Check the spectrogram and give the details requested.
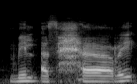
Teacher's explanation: ہا کو گلے سے کرنا ہے، وقفن یعنی یہاں پر ہمیں ٹھہرنا ہے.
